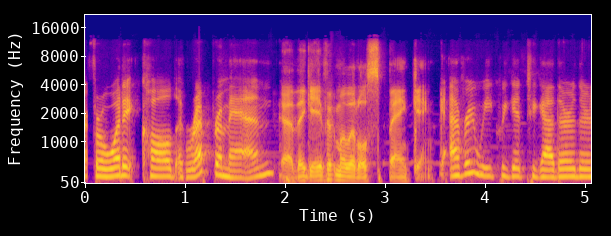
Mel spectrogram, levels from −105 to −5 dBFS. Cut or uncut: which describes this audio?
cut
